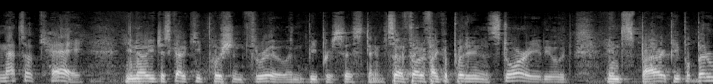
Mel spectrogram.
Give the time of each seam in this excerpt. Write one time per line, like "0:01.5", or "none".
0:03.8
0:05.4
